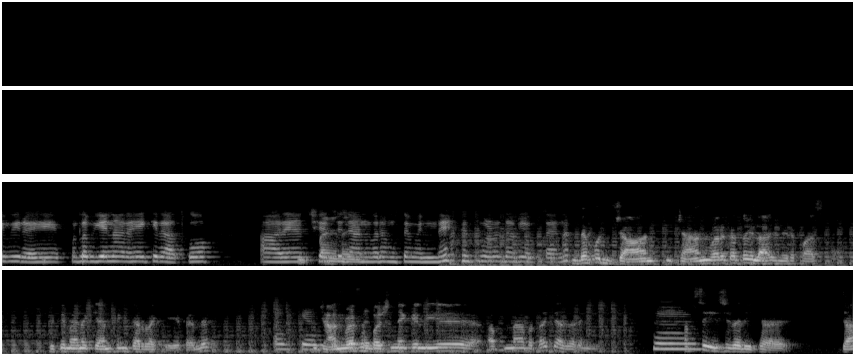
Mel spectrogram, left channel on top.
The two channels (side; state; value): left; silent; digital silence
